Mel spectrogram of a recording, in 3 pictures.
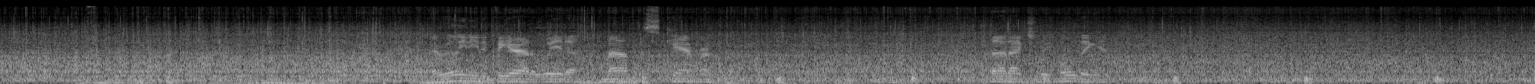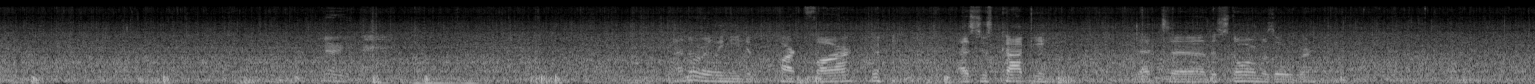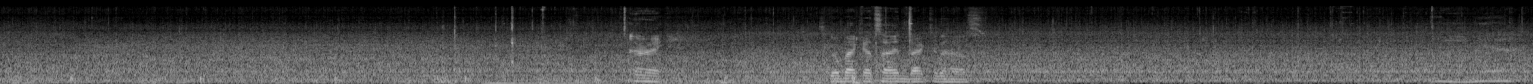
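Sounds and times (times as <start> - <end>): heavy rain on car roof: 0.0 - 46.0
soft low thump: 19.0 - 19.9, 20.6 - 21.1.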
